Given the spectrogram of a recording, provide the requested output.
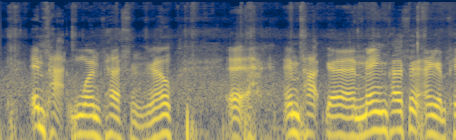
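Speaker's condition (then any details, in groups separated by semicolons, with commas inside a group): Cerebral palsy; mild, ataxic type, affects balance, coordination, mouth muscles; speech impediment, lips cannot form some letters, formerly barely intelligible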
